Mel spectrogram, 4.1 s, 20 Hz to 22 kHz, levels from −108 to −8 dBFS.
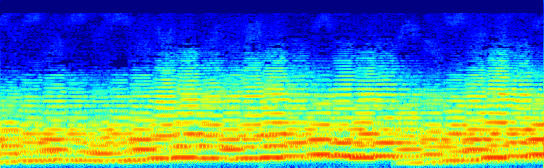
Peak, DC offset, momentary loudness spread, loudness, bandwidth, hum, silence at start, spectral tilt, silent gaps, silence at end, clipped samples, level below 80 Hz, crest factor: -14 dBFS; under 0.1%; 5 LU; -28 LUFS; 6.4 kHz; none; 0 s; -7.5 dB/octave; none; 0 s; under 0.1%; -82 dBFS; 12 dB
